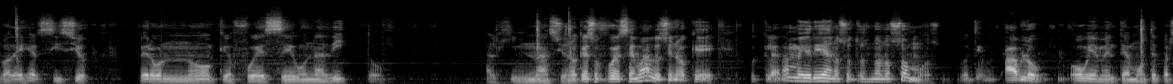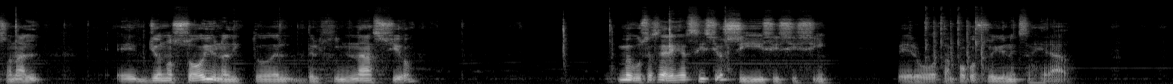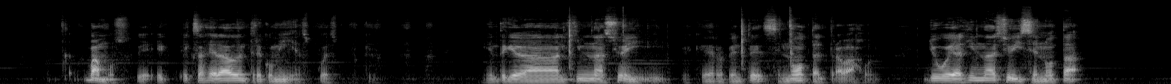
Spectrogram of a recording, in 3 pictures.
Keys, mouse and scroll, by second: 0.2 middle click, 0.8 shift+middle click, 1.6 shift+middle click, 1.8-4.6 shift+drag, 5.8 middle click, 6.6 shift+middle click, 7.8 click, 9.4-12.0 drag, 12.0 middle click, 12.6 shift+middle click, 13.2-17.4 shift+drag, 18.6 shift+middle click, 21.0 middle click, 22.0 KP_Add, 22.9 middle click, 23.8-26.8 drag, 26.9-29.0 drag, 29.2-30.2 middle drag, 30.4 shift+middle click, 31.4 shift+middle click, 32.2 shift+middle click, 33.7 middle click.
